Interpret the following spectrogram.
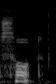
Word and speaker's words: sorte: Quelle sorte? Right. Quelle sorte? Sorte. Quelle sorte? Quelle sorte? Quelle sorte? Sorte is spelled S-O-R-T-E.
